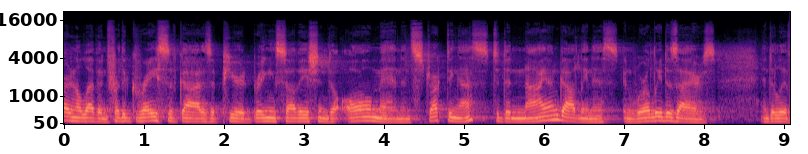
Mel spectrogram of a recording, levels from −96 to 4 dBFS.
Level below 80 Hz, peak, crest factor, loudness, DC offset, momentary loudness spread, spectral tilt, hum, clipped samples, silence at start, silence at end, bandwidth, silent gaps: -64 dBFS; -8 dBFS; 16 dB; -23 LUFS; under 0.1%; 6 LU; -5 dB/octave; none; under 0.1%; 0 s; 0 s; 15 kHz; none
